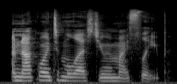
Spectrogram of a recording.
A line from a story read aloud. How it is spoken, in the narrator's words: Jared blurts before he can stop himself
